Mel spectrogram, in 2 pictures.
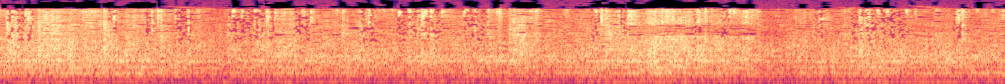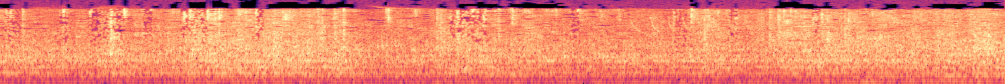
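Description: Small electric motor driving a miniature homemade concrete mixer, its drum turning a load of wet concrete. It runs steadily with a constant rattle and frequent small clicks.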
